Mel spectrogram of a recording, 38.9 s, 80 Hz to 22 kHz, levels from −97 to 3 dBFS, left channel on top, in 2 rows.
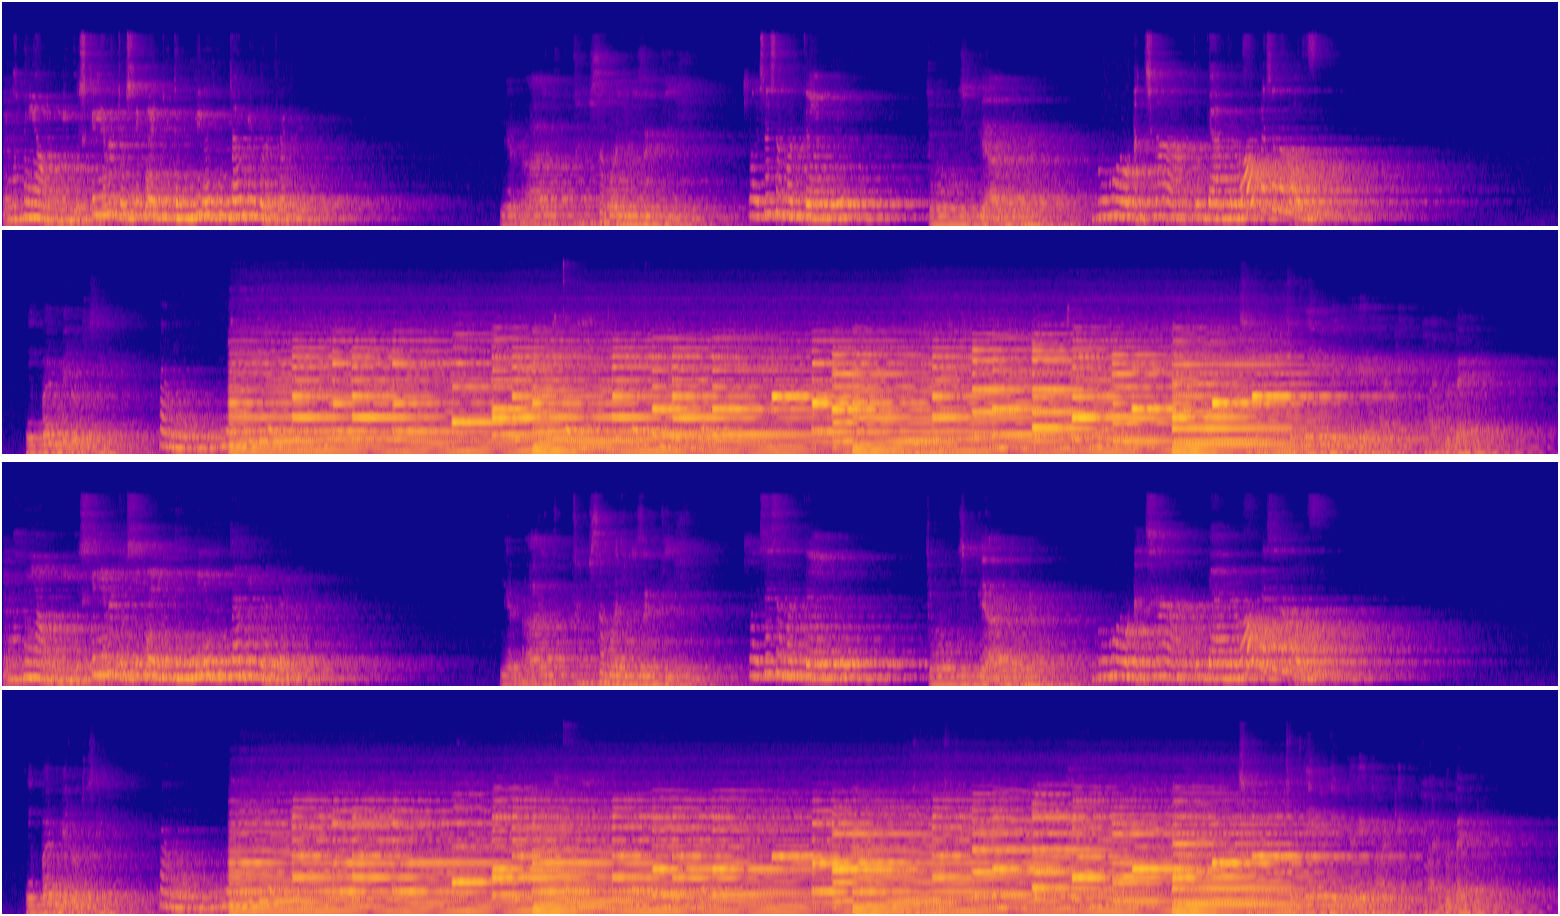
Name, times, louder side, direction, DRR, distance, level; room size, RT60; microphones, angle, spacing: voice 1, 0.1-3.7 9.3-10.6 13.6-16.5 21.4-23.6 26.3-29.0 31.8-32.1 32.6-33.5, left 1 dB, 60° left, -1 dB, 1.8 m, -28 dB
voice 2, 6.2-8.5 11.6-13.1 19.7-20.9 24.8-25.3 30.4-31.4 34.9-38.0, equal, 50° right, -4 dB, 2.7 m, -32 dB
sound 1, 22.3-35.6, left 1 dB, 20° left, 0.8 m, -18 dB
14.5 x 5.9 x 9.5 m, 2.7 s
head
